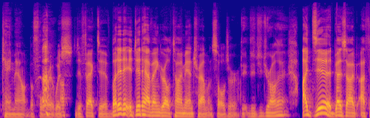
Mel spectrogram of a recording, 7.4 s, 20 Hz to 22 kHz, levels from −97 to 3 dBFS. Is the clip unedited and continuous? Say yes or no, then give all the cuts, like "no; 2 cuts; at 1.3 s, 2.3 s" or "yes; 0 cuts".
no; 3 cuts; at 1.5 s, 4.8 s, 6.7 s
